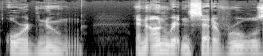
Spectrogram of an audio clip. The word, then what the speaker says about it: Ordnung: Different Amish communities called church districts or command establish their own ordnong pronounced ordnung an unwritten set of rules guiding behavior and technology use.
